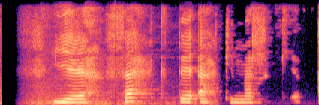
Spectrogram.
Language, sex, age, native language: Icelandic, female, 7, Icelandic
